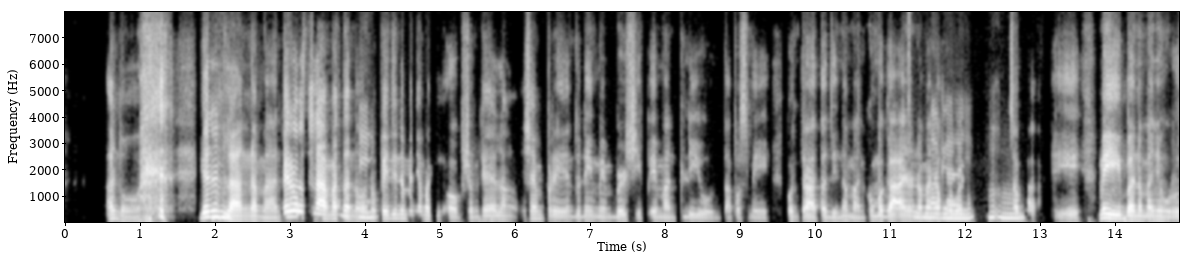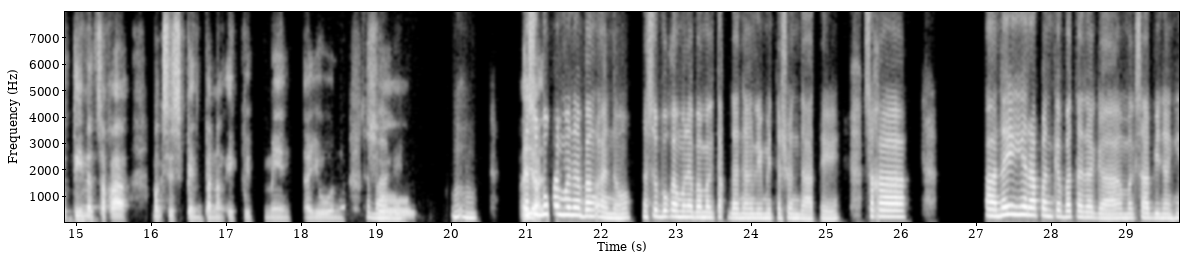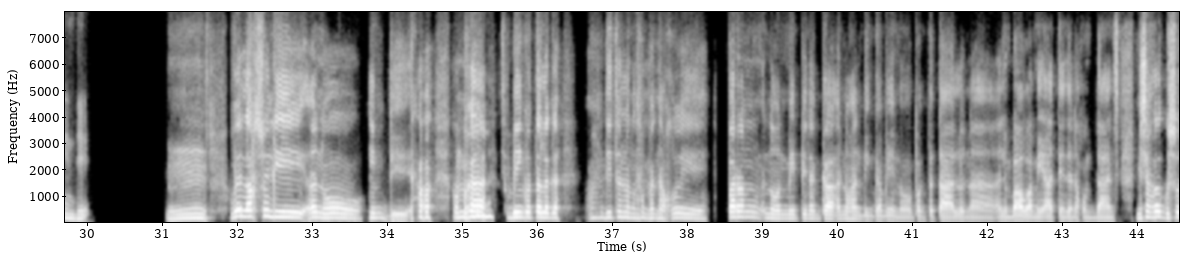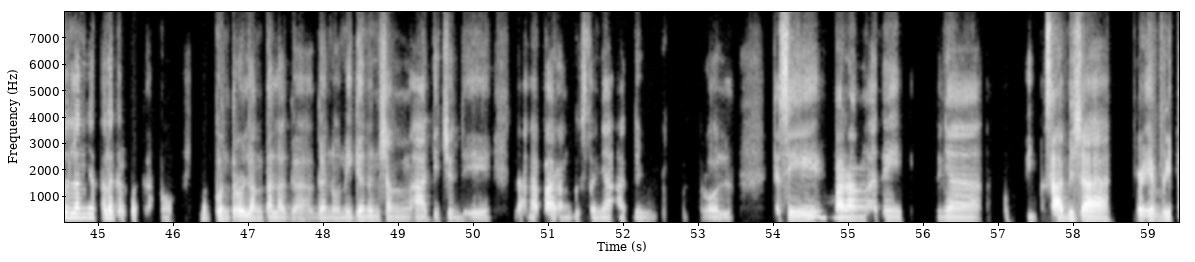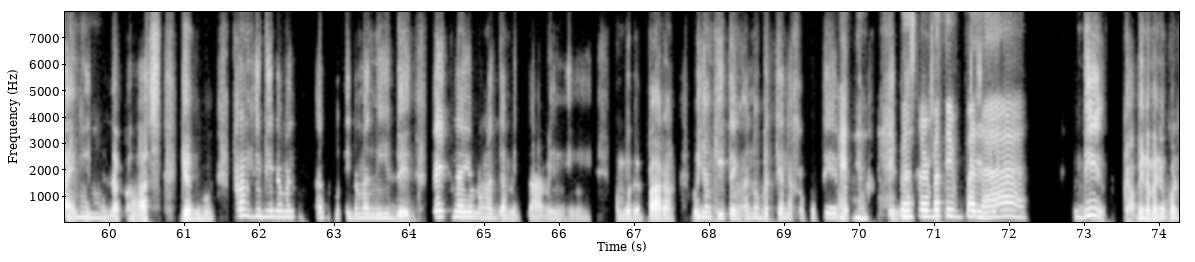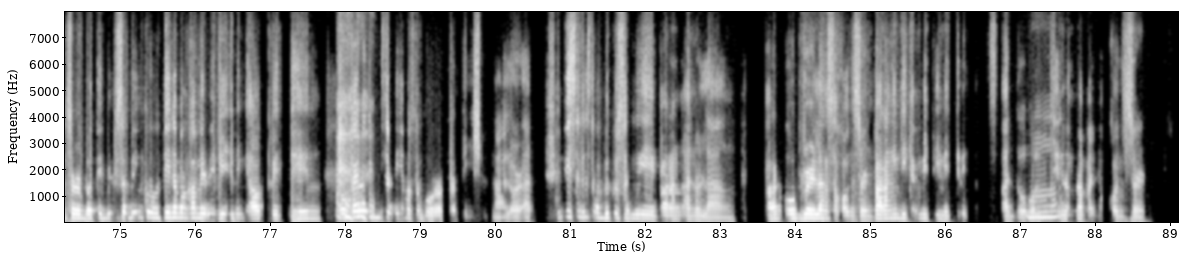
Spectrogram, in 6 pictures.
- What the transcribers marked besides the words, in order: chuckle; other background noise; wind; tapping; lip smack; chuckle; laughing while speaking: "Hmm"; unintelligible speech; "control" said as "trol"; "sabi" said as "bi"; unintelligible speech; unintelligible speech; chuckle; chuckle
- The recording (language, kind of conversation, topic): Filipino, advice, Paano ko mapoprotektahan ang personal kong oras mula sa iba?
